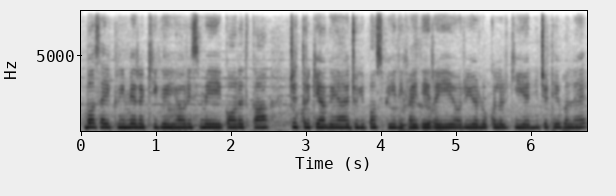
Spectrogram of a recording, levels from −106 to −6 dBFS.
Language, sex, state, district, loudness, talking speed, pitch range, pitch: Hindi, female, Himachal Pradesh, Shimla, -17 LUFS, 255 wpm, 245-250 Hz, 245 Hz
